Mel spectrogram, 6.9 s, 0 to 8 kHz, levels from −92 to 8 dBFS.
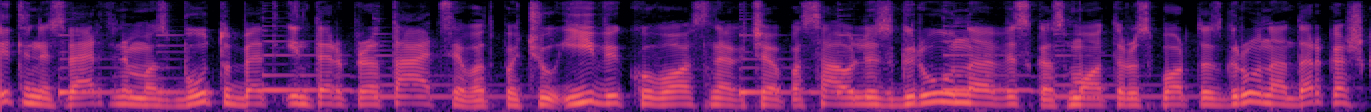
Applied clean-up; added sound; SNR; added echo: none; Plucked string instrument; 11 dB; none.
